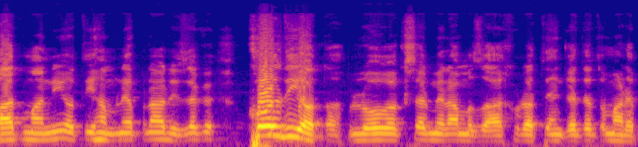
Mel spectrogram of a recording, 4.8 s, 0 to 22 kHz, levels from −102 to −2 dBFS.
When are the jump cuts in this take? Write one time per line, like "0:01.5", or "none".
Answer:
0:02.6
